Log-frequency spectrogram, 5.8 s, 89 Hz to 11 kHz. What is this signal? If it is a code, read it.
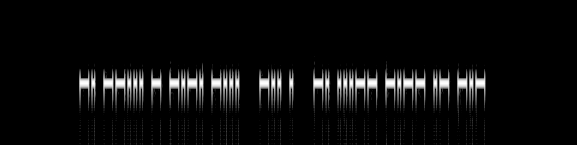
Morse code, heard as a keyed tone, about 37 wpm, 700 Hz. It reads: N7TCB DE N3YAK
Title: USA Callsign DE Callsign - 5 Characters - 40wpm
